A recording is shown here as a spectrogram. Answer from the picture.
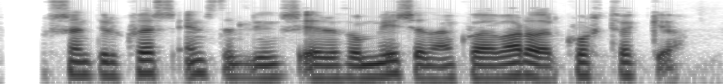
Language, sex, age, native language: Icelandic, male, 20-29, Icelandic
